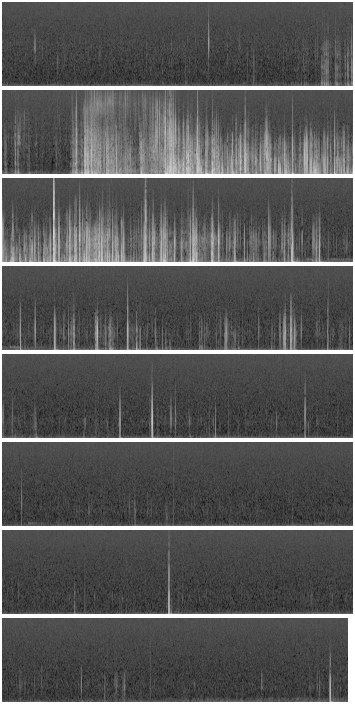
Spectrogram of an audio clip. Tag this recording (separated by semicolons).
interference; city; sewer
